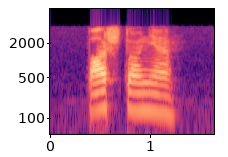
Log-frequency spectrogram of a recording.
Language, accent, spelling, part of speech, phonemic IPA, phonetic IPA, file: Armenian, Eastern Armenian, պաշտոնյա, noun, /pɑʃtoˈnjɑ/, [pɑʃtonjɑ́], Hy-պաշտոնյա.ogg
- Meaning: official, public officer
